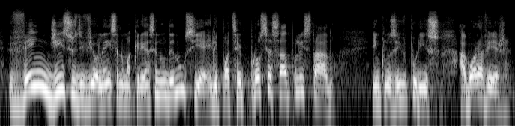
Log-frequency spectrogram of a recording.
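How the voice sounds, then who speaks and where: A man's voice: high voice, a little mellow. A Brazilian man, a theologian and educator, addressing viewers in a preaching style, emphatic and full of rhetorical questions. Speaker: theologian and educator giving advice.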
